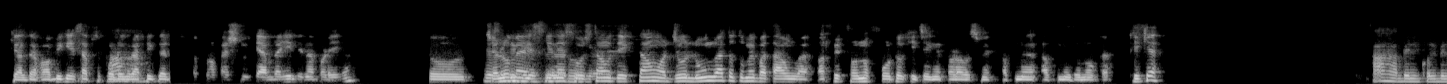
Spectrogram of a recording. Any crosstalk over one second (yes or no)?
yes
